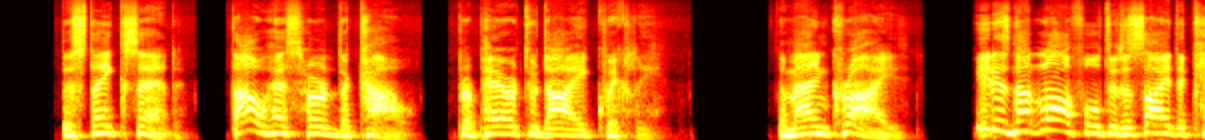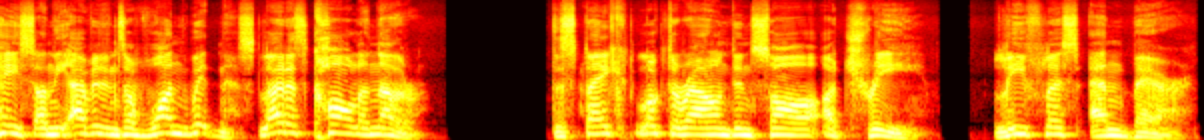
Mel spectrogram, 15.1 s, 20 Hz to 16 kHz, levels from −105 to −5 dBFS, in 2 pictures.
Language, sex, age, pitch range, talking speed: English, male, 30-49, 135-185 Hz, 175 wpm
